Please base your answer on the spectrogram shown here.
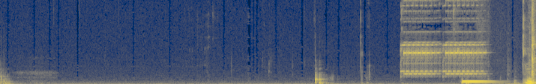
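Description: A telephone rings during a blitz chess game: a few scattered knocks, then a short bright electronic ring burst and a lower tone near the end, loud against a quiet room, with no talk.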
